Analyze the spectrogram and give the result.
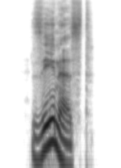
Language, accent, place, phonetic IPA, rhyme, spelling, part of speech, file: German, Germany, Berlin, [ˈzeːnəst], -eːnəst, sehnest, verb, De-sehnest.ogg
- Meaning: second-person singular subjunctive I of sehnen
